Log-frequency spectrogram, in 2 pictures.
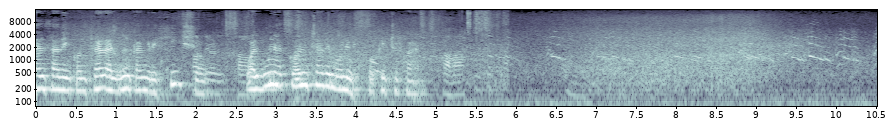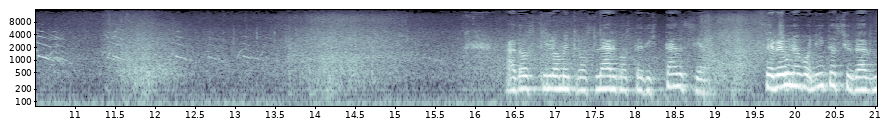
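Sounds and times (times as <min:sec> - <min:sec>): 
speech: 0:00.0 - 0:05.5, 0:16.5 - 0:21.0
gentle waves lapping at the shore: 0:00.0 - 0:21.0.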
